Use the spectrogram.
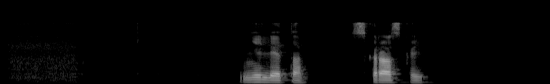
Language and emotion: Russian, neutral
